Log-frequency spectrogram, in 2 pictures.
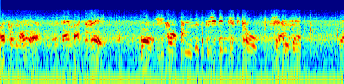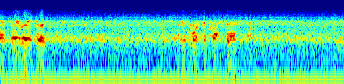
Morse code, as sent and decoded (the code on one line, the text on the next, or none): none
